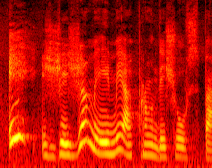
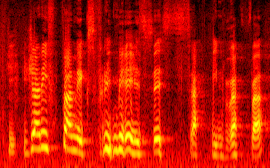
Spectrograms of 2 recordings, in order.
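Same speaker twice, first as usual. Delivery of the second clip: raised voice breaking into laughter; laughing protest; 5 semitones higher, 7 dB louder than usual. Retold or imitated. Explaining she cannot express herself in English, laughing protest. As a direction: protest loudly, laughing through the words. Laughing over her retold language trouble.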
